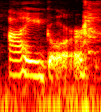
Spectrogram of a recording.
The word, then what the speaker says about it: Igor: He's like, no, it's pronounced Igor.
